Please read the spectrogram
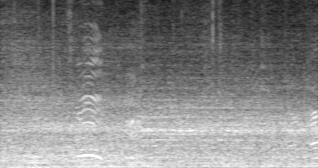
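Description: Open-air stadium ambience during a pre-match warm-up: a steady low rumble with scattered distant voices, and one short shout about half a second in.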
